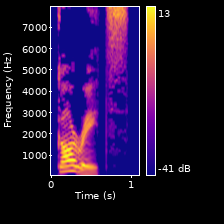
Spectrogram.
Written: garaitz

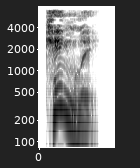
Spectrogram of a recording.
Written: kingly

